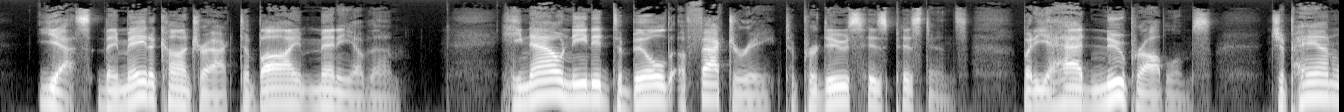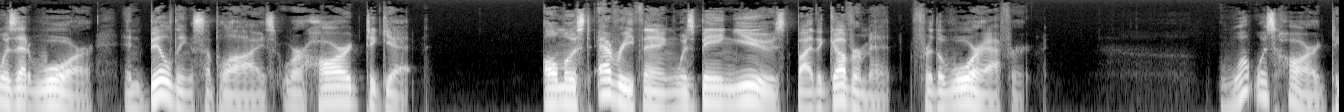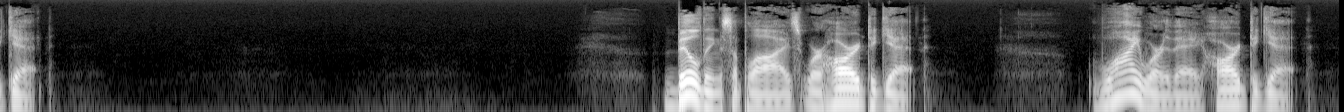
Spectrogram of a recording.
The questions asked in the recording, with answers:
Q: What was hard to get?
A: Building supplies were hard to get.

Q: Why were they hard to get?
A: They were hard to get because almost everything was being used by the government.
